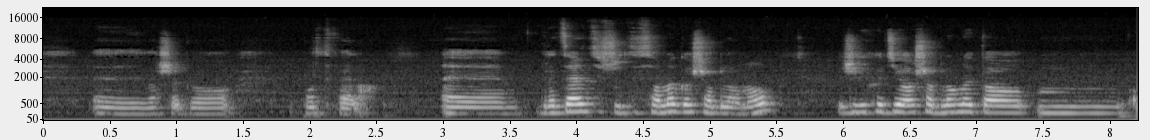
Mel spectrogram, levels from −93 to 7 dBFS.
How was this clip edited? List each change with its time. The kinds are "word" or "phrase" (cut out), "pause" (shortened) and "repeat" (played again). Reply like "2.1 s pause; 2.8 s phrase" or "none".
none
